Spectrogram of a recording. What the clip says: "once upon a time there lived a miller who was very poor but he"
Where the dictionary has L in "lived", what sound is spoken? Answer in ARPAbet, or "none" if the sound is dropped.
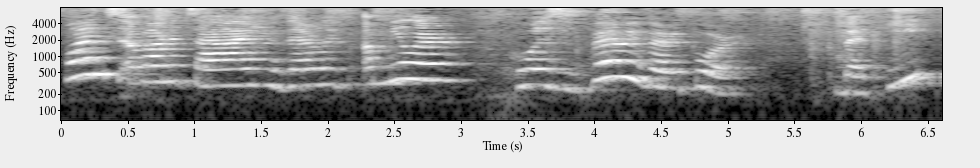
W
